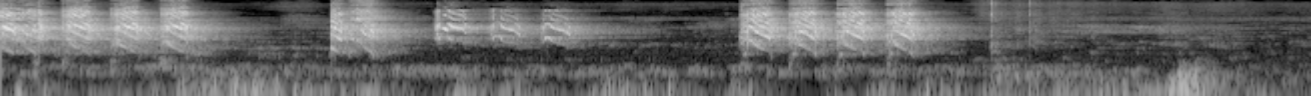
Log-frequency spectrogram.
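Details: Baby parrots repeat rasping chirps in several bursts of three to five quick notes, separated by brief pauses with low room noise underneath.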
